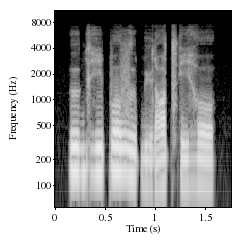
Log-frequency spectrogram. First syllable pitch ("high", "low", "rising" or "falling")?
high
